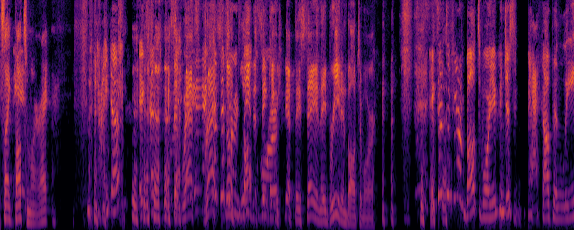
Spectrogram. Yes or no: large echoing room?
no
